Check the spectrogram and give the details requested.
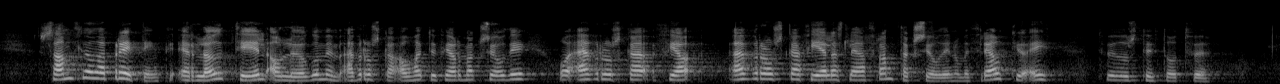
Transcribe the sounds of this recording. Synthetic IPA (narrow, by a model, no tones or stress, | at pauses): samθjowðapɾejt̪iŋkɛɾlœɣðt̪ʰɪla̰wlœːɣʏmʏmɛ̰vɾowskaʔa̰ːwɦajt̪ʏfjawɾmaksjoːwðɪɔɣɛa | ɛvɾowskafjɛːlast̪lɛɣafɾamt̪ʰaksjoːwðɪnuːmɪɾ̥θɾjaːwt̪ʰiɔ̰ʔejht̪ʰː | vʏːɣðst̪ʰʏht̪ɔɔt̪ʰvœː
